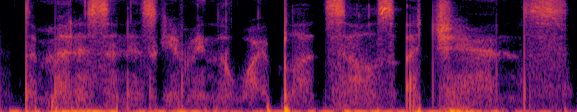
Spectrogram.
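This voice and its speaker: A person reading a children's story aloud entirely in a soft, breathy, unvoiced whisper, in an ASMR style. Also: normal speed, no echo. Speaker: storybook reader.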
